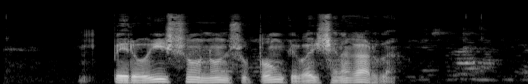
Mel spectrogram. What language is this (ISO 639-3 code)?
glg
